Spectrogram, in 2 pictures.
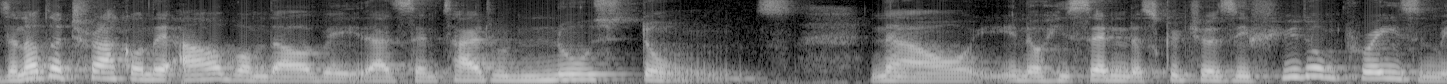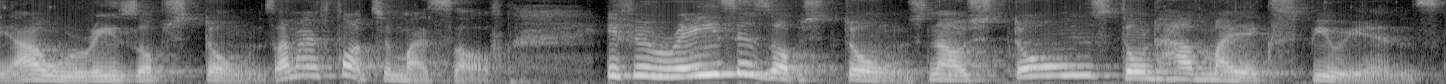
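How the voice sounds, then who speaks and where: A woman with a Nigerian accent, fairly low pitch, a dark, mellow tone and lively intonation, with audible room echo. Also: moderate pace. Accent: Nigerian (Yoruba) English. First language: Yoruba. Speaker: worship leader. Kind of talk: monologue interview.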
